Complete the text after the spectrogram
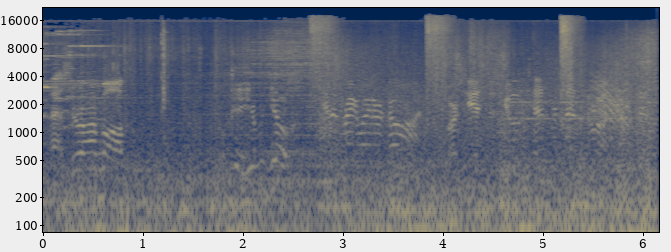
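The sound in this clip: Rocket engine ignition at launch: a loud, continuous, rough roaring rumble that fills the whole clip, with voices talking over it.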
